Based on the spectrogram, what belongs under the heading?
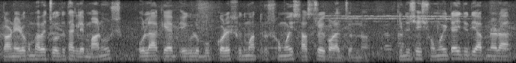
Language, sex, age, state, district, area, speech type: Bengali, male, 45-60, West Bengal, Purba Bardhaman, urban, spontaneous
